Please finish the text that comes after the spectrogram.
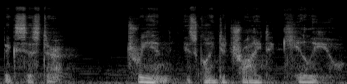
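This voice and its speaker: An actor playing a scheming younger dwarf prince in a fantasy video game, measured, persuasive and conspiratorial. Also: male voice, deep voice, a bit bright, faint music behind. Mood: grave warning.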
